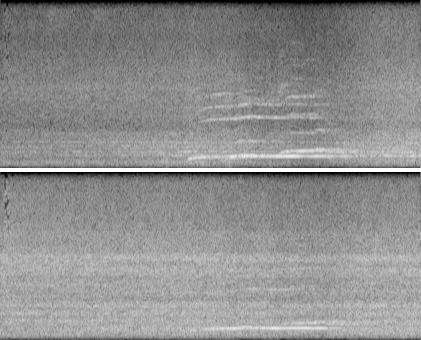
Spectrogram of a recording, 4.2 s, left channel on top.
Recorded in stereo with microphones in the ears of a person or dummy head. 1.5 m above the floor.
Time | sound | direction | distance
1.9 | a shout | 30° left (ahead or behind) | 2 m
